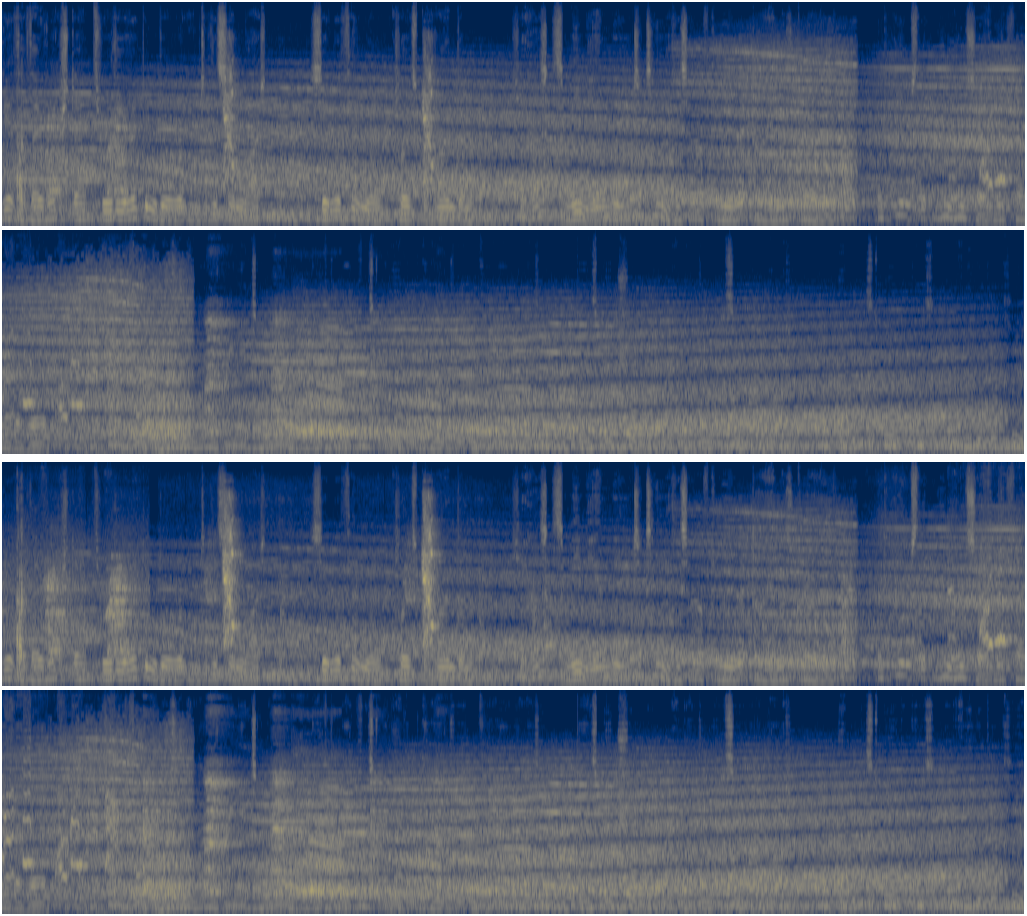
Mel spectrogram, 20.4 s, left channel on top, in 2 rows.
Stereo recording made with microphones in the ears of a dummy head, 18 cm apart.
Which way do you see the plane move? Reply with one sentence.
You can hear the plane move to the right.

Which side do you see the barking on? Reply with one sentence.
In this clip you hear the barking on the right.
